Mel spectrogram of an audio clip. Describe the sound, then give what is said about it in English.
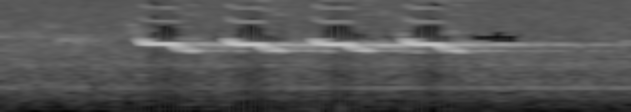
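A tufted titmouse, a common feeder bird, sings four clear, evenly spaced whistled phrases, each a quick two-note slurred 'peter', ringing out loud against a faint, steady background hum, on a trail near Bethlehem. “This is a common feeder bird, the tufted titmouse. It says, "Peter, Peter, Peter."”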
